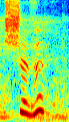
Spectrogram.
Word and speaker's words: cheveux: des chevaux j'en profite pour vous parler des cheveux et des chevaux voilà les cheveux mes cheveux j'ai les cheveux et c'est toujours au pluriel parce que nous avons plusieurs cheveux nous n'avons pas qu'un seul cheveu donc les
